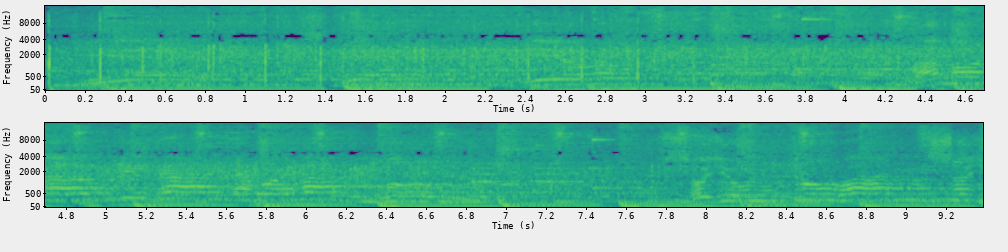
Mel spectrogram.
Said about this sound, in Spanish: Voy a pedir un aplauso para …, por favor.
